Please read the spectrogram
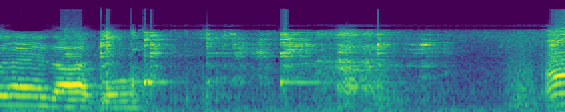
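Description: A young child's voice briefly, then small dishes and utensils clinking and clattering as a child plays at cooking. A loud child's voice breaks in at the very end.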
